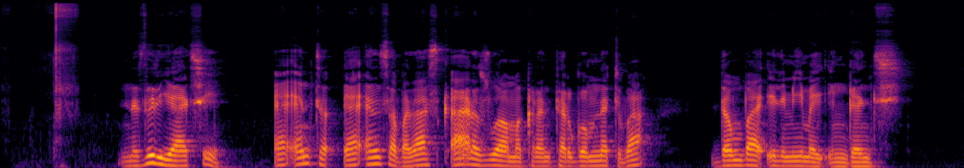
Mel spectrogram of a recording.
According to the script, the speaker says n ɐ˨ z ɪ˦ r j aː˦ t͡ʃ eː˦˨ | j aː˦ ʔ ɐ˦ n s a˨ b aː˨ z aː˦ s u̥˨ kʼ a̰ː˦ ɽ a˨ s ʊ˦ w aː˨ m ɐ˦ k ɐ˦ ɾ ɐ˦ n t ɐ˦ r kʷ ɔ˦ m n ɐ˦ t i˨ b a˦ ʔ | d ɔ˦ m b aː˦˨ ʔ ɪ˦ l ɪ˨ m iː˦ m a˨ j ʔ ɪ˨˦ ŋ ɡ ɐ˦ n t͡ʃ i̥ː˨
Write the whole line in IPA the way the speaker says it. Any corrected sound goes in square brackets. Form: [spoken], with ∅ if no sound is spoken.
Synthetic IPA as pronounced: n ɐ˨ z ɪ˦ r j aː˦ t͡ʃ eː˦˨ | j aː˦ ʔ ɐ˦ n s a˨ b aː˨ z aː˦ s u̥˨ kʼ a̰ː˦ ɽ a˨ [z] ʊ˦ w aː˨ m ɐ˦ k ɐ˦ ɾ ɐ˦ n t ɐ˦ r [ɡʷ] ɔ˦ m n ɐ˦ t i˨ b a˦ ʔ | d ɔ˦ m b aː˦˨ ʔ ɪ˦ l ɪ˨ m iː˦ m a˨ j ʔ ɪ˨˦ ŋ ɡ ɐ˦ n t͡ʃ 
